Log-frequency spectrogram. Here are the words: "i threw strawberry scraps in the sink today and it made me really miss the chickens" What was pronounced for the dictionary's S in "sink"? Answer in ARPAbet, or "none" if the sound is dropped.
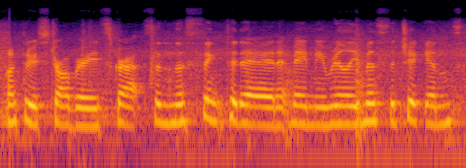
TH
